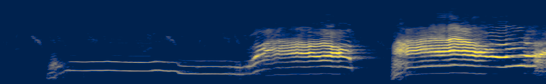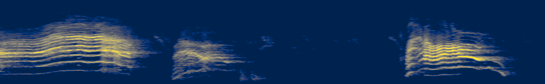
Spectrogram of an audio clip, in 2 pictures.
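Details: Enraged female domestic cat named Jasper, captured for a cat vocal library, giving crazy, drawn-out cries: a low, steady moan rising into harsh, strained wails, one long continuous yowl, then two shorter, choppy outbursts separated by brief silence.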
